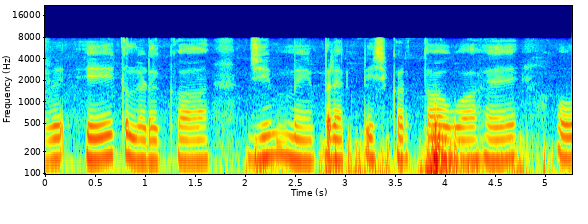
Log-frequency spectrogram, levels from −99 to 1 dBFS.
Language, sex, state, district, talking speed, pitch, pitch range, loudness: Hindi, male, Haryana, Charkhi Dadri, 115 wpm, 150 Hz, 145-160 Hz, -22 LUFS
